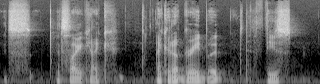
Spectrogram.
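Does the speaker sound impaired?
Yes: stutter; childhood stutter, could not say own name when younger, tongue-tie with oversized frenulum, tongue-tie surgery; recent tongue-tie surgery, relearning talking, swallowing and lip movement, stutter persists, still early; stutter now more like a tic, sounds a little strange, horrible lisp right after surgery; here repeated sounds, repeated words.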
